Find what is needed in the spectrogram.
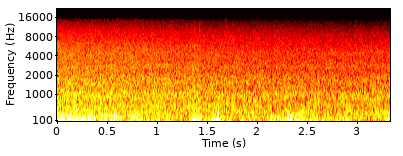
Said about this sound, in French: Le vent il souffle de plus en plus fort. Je pense que vous l'entendez.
